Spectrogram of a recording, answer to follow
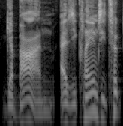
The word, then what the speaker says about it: Gabin: Oda reveals it's actually spelled Scapper Gabin, still pronounced like Gaban, as he claims he took the name directly from French actor John Gaben or Gaban.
